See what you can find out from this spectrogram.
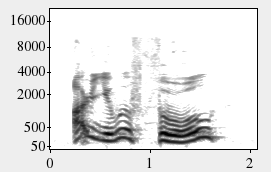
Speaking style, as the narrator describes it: cried Mr

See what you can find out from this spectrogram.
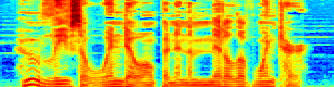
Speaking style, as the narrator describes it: I grumbled

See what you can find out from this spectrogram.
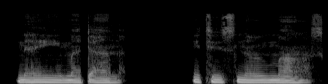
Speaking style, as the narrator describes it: he said icily

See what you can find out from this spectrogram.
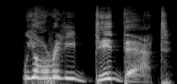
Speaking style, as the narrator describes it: Sawyer whined

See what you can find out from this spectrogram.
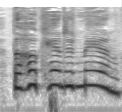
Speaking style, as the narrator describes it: Klaus cried

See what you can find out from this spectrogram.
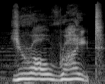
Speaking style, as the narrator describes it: Martin gasped in relief

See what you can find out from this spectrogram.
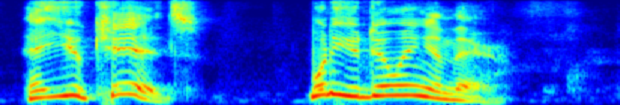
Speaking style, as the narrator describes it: Greg shouts

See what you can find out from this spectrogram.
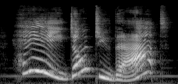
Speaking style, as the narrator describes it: Lily cried

